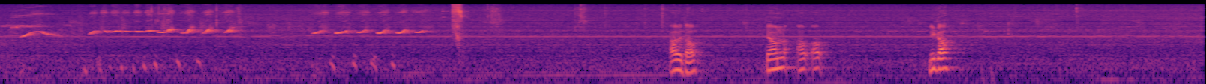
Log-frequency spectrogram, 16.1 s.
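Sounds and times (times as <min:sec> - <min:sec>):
bird chirping: 0:00.0 - 0:03.4.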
